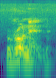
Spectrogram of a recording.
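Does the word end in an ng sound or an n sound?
n. The word ends with a plain n sound.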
